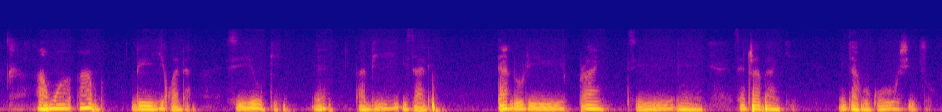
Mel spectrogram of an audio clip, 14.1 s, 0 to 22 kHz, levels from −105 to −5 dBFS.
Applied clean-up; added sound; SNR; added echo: none; none; none; none.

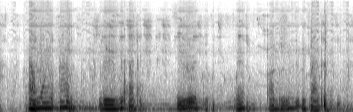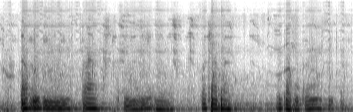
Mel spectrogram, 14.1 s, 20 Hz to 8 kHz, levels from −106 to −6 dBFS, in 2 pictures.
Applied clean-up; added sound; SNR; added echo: neural separator model SepFormer DNS4.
